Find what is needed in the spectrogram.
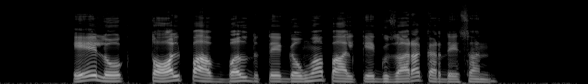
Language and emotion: Punjabi, neutral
